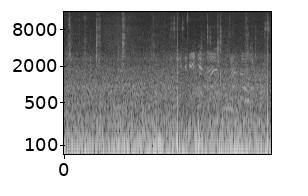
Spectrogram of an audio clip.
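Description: Outdoor crowd ambience: indistinct voices of people talking in the background over a steady low rumble, with a few brief high-pitched sounds around the middle.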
